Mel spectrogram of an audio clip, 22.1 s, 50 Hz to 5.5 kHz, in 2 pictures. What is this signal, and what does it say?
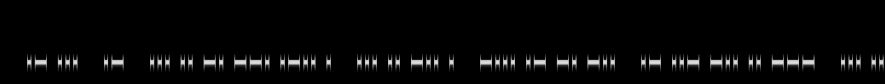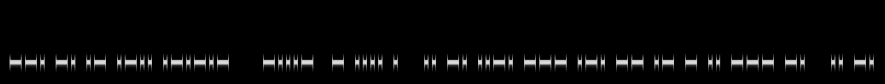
Morse code, heard as a keyed tone, about 25 wpm, 600 Hz. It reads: AS A SINGLE SIDE BAND AUDIO SIGNAL. <BT> THE INFORMATION IN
